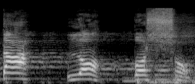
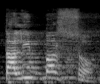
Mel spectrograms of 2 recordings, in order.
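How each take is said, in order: First: তা ল বস্য broken slowly into separate parts; teacher's careful তা ল বস্য; corrected pronunciation. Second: তালিম বাস্য run together with an i in the middle; everyday wrong তালিম বাস্য; common mispronunciation. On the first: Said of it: "এটা উচ্চারণ". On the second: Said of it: "যেমন আমরা বলি". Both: Shown as a demonstration.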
